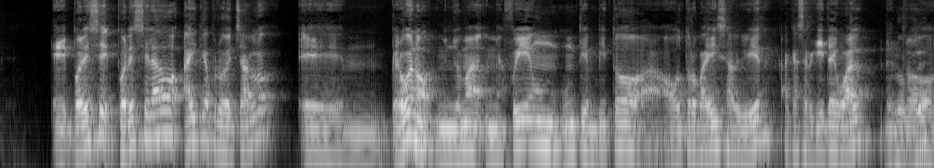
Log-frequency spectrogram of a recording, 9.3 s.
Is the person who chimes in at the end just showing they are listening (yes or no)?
yes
